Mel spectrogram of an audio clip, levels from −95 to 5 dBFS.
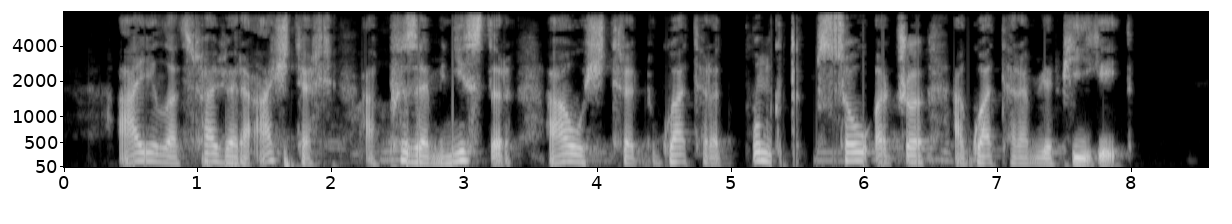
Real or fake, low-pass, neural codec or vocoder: real; 7.2 kHz; none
